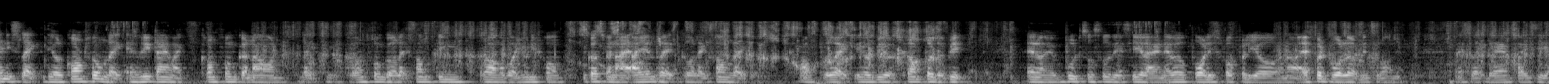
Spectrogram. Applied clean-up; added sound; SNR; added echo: none; Domestic sounds, home sounds; 13 dB; reverberation time 0.1 s.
